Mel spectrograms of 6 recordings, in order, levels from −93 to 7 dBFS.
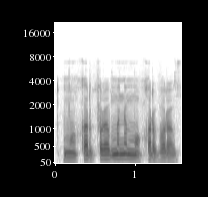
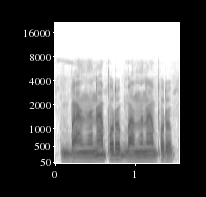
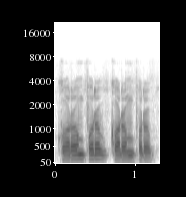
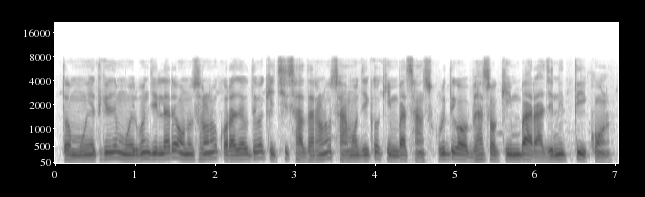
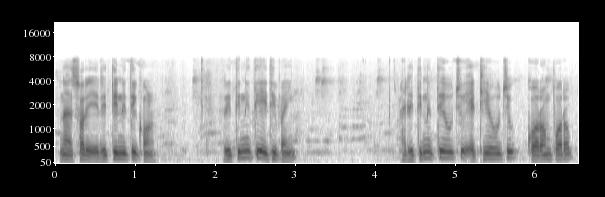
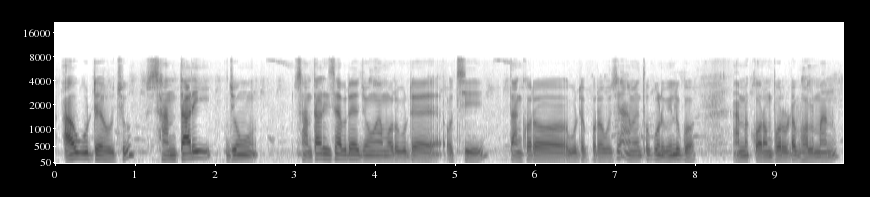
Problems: constant background noise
